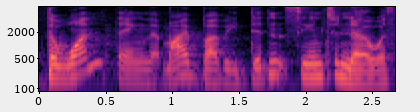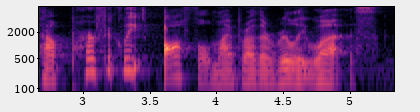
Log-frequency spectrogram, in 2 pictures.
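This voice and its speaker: A woman reading a children's storybook in an expressive, deliberate narrating style. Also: low-pitched, creaky. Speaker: storyteller, children's channel host.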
